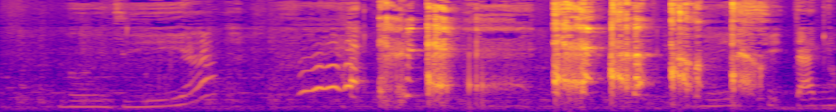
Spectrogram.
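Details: A girl just woke up coughing, a bit sick and disheveled but happy and singing; cough.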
